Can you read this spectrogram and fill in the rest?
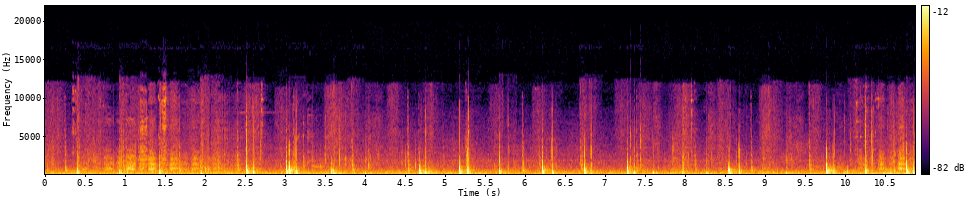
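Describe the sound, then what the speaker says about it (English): A dog pants in the game Sherlock Holmes: The Awakened, giving quick, rhythmic breaths with soft taps scattered through them, fairly close and moderately loud with no talk over it. "So, Barnes has a dog now."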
